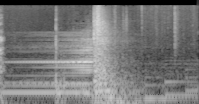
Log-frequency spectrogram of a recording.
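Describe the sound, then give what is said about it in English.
The heavy front door of Bennett Manor slams shut on its own with a single loud, booming thud that rumbles low and fades slowly, over a sustained musical drone that plays before and after the impact. “The door slams shut behind you on its own.”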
